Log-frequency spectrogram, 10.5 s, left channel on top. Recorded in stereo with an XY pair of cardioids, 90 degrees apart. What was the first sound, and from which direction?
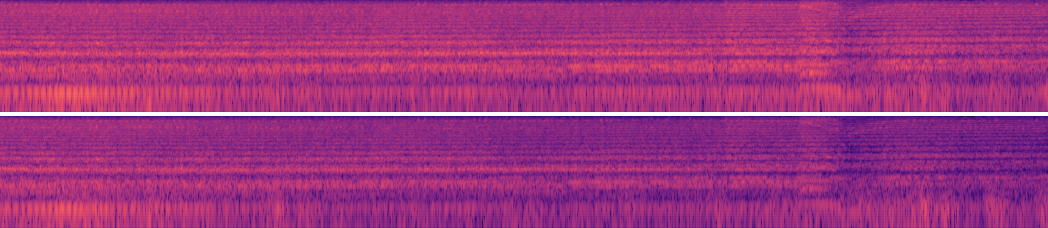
A drone, 25° left.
